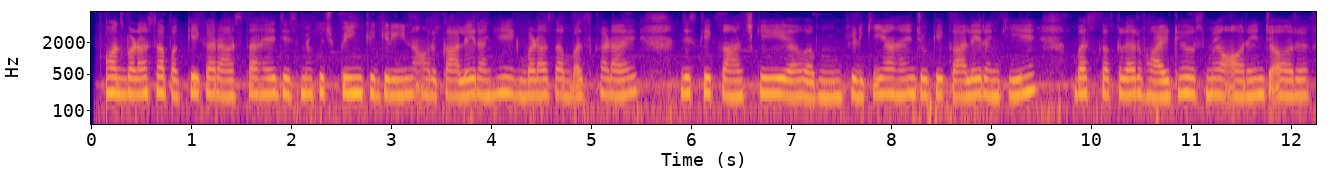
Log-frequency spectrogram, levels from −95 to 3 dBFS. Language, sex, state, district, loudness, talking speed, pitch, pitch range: Kumaoni, female, Uttarakhand, Uttarkashi, -23 LUFS, 205 wpm, 205 Hz, 195-210 Hz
